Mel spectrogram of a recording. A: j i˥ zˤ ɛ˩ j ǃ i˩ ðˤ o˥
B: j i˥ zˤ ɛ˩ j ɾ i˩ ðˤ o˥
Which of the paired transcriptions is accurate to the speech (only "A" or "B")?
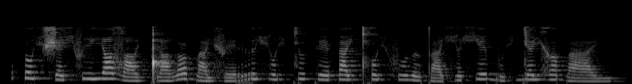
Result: A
